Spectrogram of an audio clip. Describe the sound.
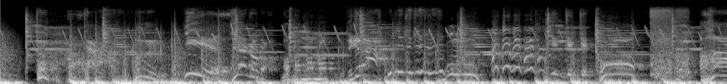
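Swords clash in a comic French duel: a dense, loud run of metallic whacks, scrapes and clangs fills the whole stretch, mixed with shifting tonal cries over a busy background.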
